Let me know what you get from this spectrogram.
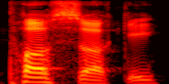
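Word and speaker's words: Psaki: So, Jen Sucky, or I'm sorry, I mispronounced her name, Jen Pusucky, the press secretary, she said that the checks will hit people's bank accounts this weekend.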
